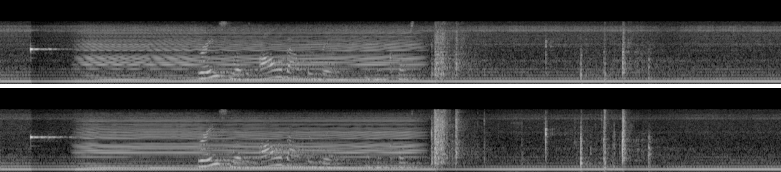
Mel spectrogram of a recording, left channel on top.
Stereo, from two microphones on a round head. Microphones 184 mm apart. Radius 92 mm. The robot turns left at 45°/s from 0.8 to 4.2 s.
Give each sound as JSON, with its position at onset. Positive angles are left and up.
{"t": 0.3, "sound": "a chime", "side_deg": 70, "distance_m": 3.5}
{"t": 2.0, "sound": "a woman speaking", "azimuth_deg": 180, "distance_m": 1.8}
{"t": 4.3, "sound": "crushing", "side_deg": -60, "distance_m": 1.0}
